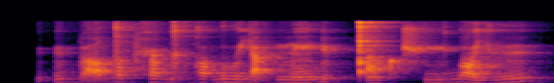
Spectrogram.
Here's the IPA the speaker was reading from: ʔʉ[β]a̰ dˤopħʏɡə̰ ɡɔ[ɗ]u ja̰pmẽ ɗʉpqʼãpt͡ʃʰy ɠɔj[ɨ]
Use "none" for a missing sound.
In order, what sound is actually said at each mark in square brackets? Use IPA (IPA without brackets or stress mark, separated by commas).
b, ɠ, ɨ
